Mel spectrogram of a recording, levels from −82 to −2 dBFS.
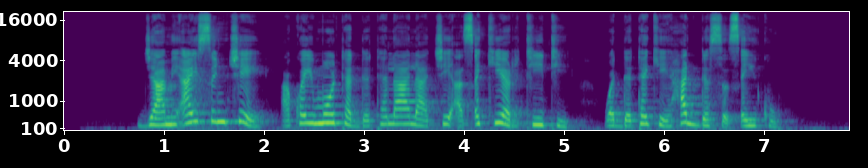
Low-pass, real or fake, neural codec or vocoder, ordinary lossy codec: none; real; none; none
